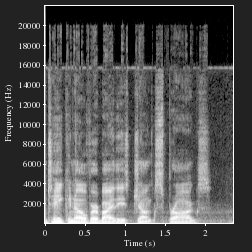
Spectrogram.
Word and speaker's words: Sprague: these junk sprogs sprags if you ever want to remember exactly how you pronounce um s-p-r-a-g-u-e um think of the radio like uh think of Radio Electronics they had an ad back in the 50s um where the slogan was don't be vague use Sprague foreign foreign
